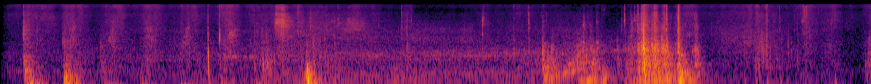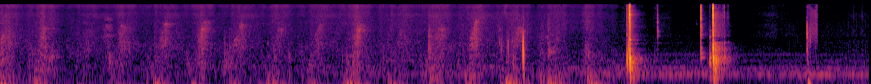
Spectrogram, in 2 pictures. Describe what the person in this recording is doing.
I walked to the window, opened it, went back and turned on the light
